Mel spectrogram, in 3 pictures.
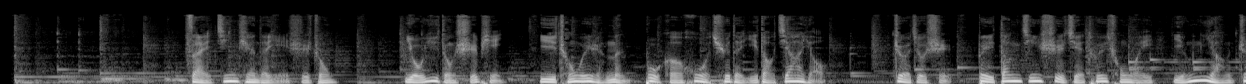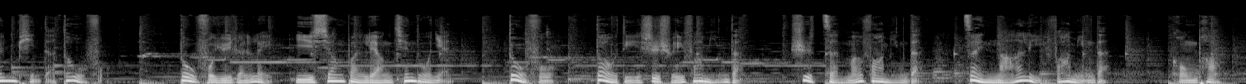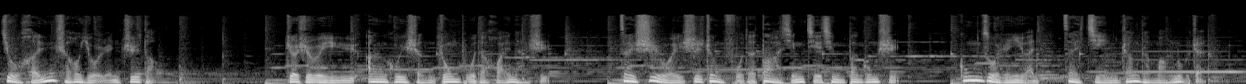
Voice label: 男声 纪录片 美食豆腐文化节

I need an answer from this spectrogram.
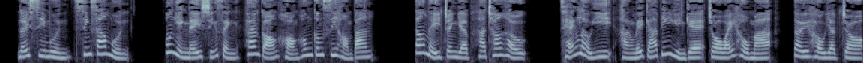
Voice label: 女声 粤语 航空广播

